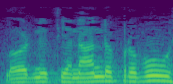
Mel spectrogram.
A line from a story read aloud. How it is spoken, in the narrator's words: he said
